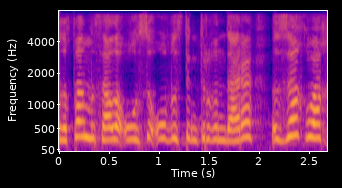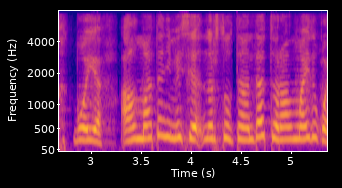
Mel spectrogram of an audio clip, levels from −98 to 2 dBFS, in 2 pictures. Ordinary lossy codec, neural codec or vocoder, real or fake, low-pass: AAC, 32 kbps; none; real; 7.2 kHz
